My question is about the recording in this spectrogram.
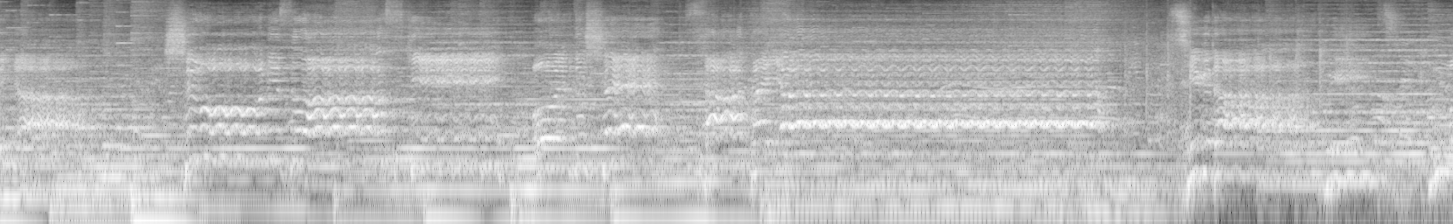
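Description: A man singing in operatic style into a microphone over a recorded backing track, his voice carrying a wide vibrato. About ten seconds in he holds one long high note for about four seconds.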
